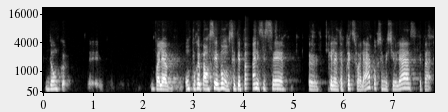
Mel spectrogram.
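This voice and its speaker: A woman's voice: on the low side, unhurried, long pauses, a little mellow. A woman therapist whose first language is Spanish, speaking hesitantly with many restarts and fillers.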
